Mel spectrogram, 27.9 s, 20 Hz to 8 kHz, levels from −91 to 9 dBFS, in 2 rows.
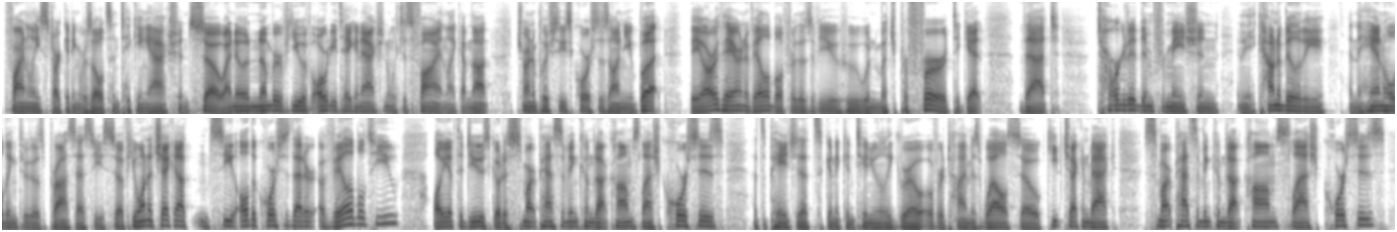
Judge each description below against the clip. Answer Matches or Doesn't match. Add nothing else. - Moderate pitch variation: Matches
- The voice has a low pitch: Matches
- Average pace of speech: Doesn't match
